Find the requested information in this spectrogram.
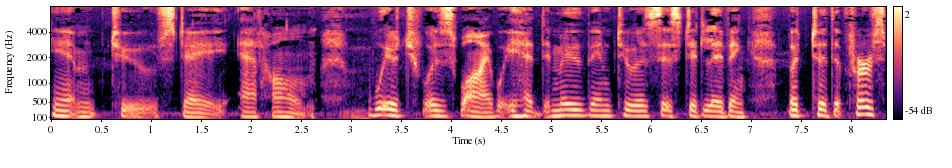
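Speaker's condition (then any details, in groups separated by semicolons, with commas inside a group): Spasmodic dysphonia; still able to talk on air, voice breaks persist, speaks slowly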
